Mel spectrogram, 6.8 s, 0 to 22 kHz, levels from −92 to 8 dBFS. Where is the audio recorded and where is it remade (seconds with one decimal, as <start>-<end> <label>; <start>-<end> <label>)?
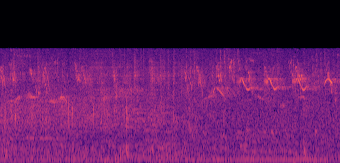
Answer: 0.0-1.8 recorded; 1.8-3.7 remade; 3.7-6.8 recorded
